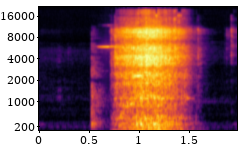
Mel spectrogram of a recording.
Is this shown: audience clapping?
no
